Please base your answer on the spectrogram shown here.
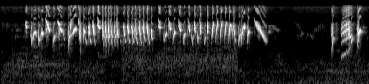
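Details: European goldfinch wild song played to teach chicks: a long, rapid stream of tinkling twitters and buzzy trills lasting about five seconds, then silence and a brief final flourish.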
